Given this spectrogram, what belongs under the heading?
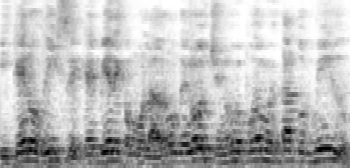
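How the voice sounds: The voice has a dark, mellow tone and ordinary pitch variation, moving at a fairly quick pace. Room echo can be heard. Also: man, fairly high pitch for a man.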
